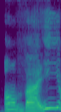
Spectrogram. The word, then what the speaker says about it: envahir: Envahir with a silent H.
